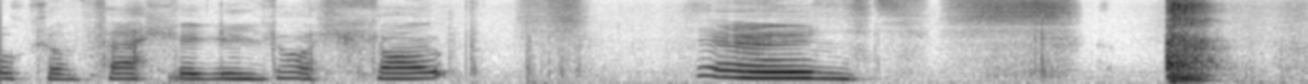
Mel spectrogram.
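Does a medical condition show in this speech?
Yes: cerebral palsy.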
